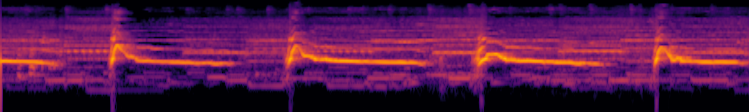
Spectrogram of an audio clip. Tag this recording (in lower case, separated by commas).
music, howl, animal, dog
